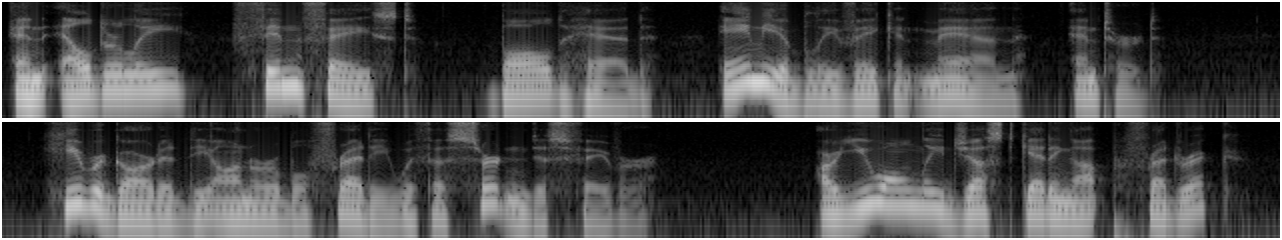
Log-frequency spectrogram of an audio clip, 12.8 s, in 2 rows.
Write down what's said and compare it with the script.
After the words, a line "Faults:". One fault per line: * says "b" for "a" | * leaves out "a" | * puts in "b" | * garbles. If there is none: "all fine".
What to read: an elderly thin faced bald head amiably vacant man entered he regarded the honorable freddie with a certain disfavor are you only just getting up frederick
an elderly thin faced bald head amiably vacant man entered he regarded the honorable freddie with a certain disfavor are you only just getting up frederick
Faults:
all fine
